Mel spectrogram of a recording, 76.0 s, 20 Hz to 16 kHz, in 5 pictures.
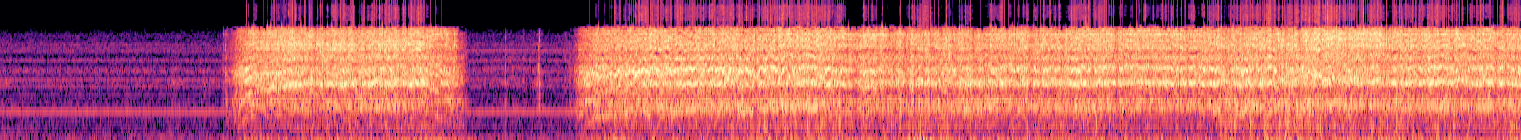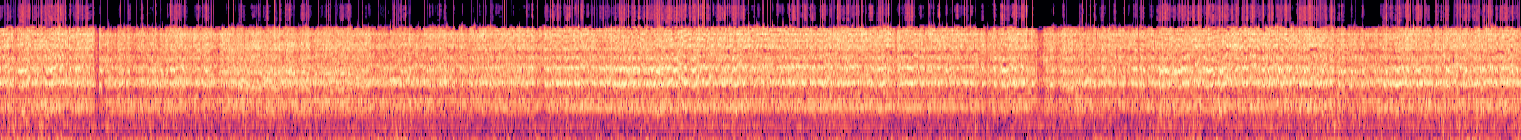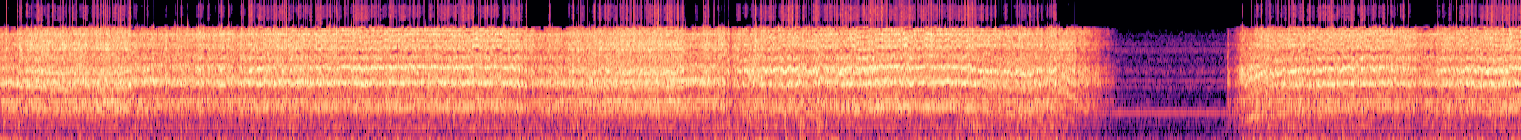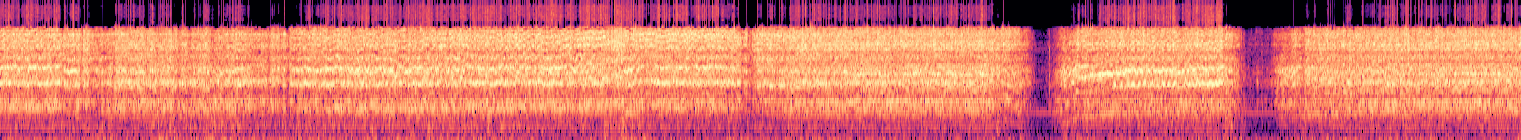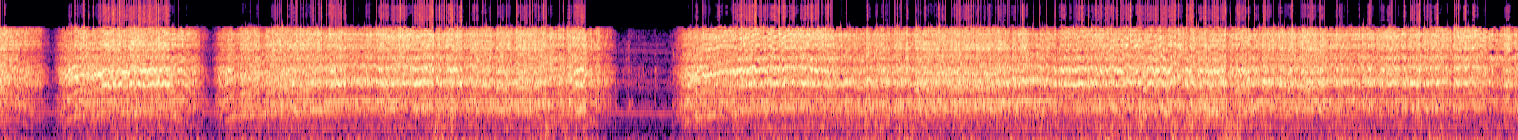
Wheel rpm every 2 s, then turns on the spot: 0, 140, 80, 180, 210, 230, 240, 230, 230, 220, 230, 230, 230, 220, 230, 220, 230, 230, 220, 220, 140, 80, 220, 220, 210, 210, 230, 190, 140, 140, 140, 140, 220, 130, 200, 220, 220, 230.
4-6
